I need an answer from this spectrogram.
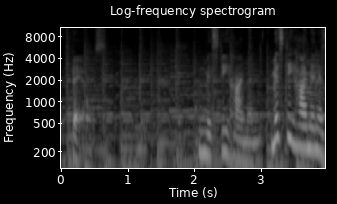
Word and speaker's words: Balls: since his death balls' descendants have changed the pronunciation of their last name to the homophone bals Misty Hyman Misty Hyman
